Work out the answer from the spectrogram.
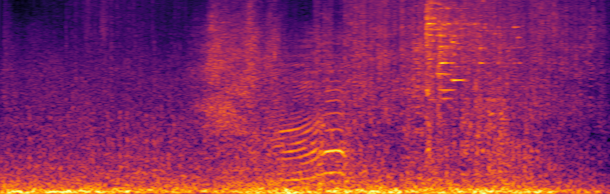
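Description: Deep, loud rumbling boom of an eruption or explosion, with crashing, shattering debris from about two seconds in and a brief rising cry-like tone around three seconds; it fades just before the end.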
